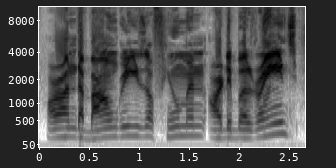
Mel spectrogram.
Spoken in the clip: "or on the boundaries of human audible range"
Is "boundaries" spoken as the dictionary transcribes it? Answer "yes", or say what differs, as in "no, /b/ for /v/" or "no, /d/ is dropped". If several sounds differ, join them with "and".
yes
